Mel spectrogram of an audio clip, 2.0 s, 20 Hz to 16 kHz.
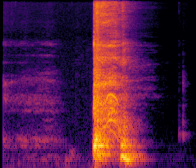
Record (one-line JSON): {"cough_length": "2.0 s", "cough_amplitude": 32768, "cough_signal_mean_std_ratio": 0.37, "survey_phase": "beta (2021-08-13 to 2022-03-07)", "age": "45-64", "gender": "Male", "wearing_mask": "No", "symptom_none": true, "smoker_status": "Ex-smoker", "respiratory_condition_asthma": false, "respiratory_condition_other": false, "recruitment_source": "REACT", "submission_delay": "1 day", "covid_test_result": "Negative", "covid_test_method": "RT-qPCR"}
